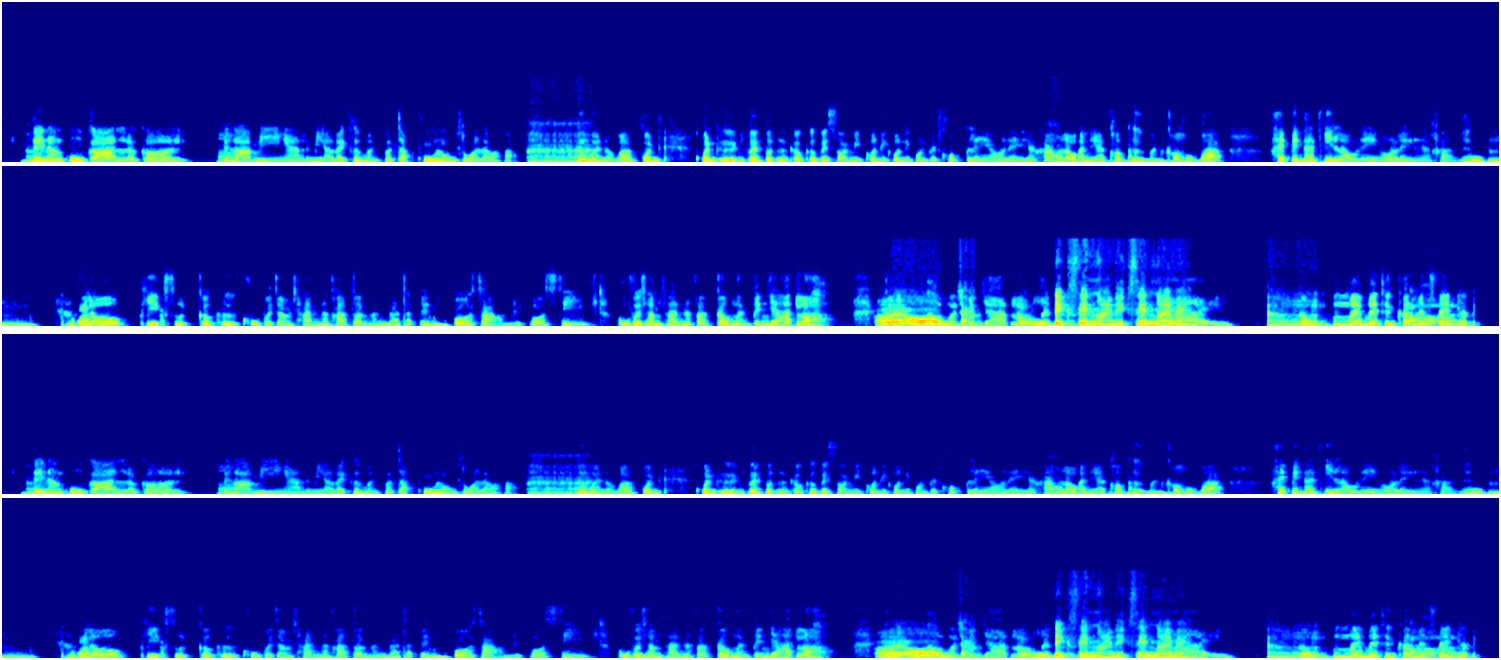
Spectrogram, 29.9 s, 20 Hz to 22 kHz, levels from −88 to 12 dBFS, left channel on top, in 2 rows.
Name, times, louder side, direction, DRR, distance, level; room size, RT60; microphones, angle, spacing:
voice 1, 0.3-1.8 2.2-5.1 5.7-6.7 7.0-12.2 12.7-15.3 15.6-20.9 21.1-25.8 26.5-27.3 27.9-29.7, left 4 dB, 75° left, 0.6 m, -35 dB
voice 2, 5.3-5.9 10.5-11.0 11.5-12.0 14.6-14.8 15.6-15.9 19.3-19.4 23.7-24.7 25.1-26.9 27.6-28.2 29.0-29.7, left 4 dB, 35° left, 0.4 m, -30 dB
4.3 x 2.1 x 3.2 m
head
